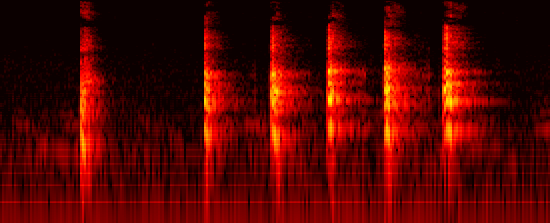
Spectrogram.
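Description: A person's voice making six short grunted "uh" sounds: one, then after a pause five more in an even run, about two a second.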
